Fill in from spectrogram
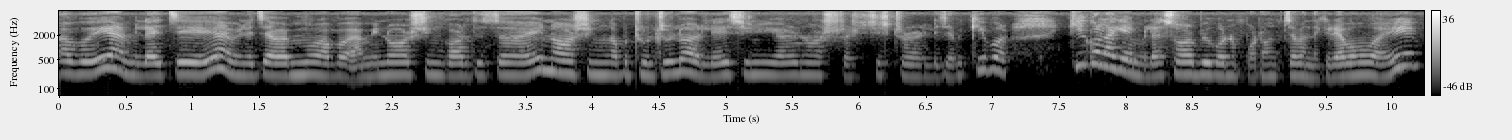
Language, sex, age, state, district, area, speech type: Nepali, female, 18-30, West Bengal, Kalimpong, rural, spontaneous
